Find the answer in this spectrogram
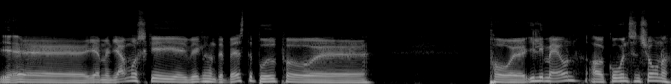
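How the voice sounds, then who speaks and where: A man with a medium pitch and an ordinary speaking voice talks at a fairly slow pace, keeping very even loudness while his intonation stays lively. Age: 20s. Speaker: radio presenter. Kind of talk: radio interview. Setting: studio.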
